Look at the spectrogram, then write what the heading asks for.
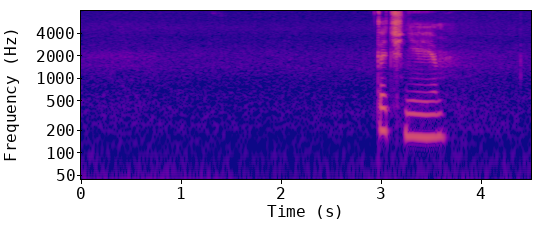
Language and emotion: Russian, neutral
